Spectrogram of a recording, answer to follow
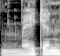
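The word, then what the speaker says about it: Makin: case called carson versus probably pronounced macon m-a-k-i-n which is further eroding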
